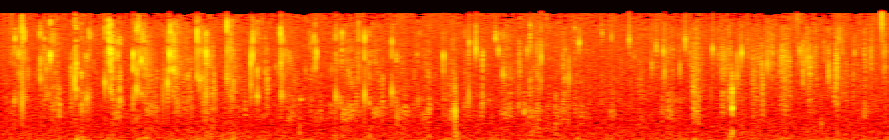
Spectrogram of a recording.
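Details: Pet rabbit chewing Korean melon, a fruit it once refused as a baby but now eats well; steady rapid crisp bites and wet crunching, closely recorded with a soft low rumble beneath.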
